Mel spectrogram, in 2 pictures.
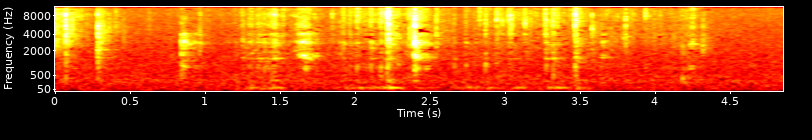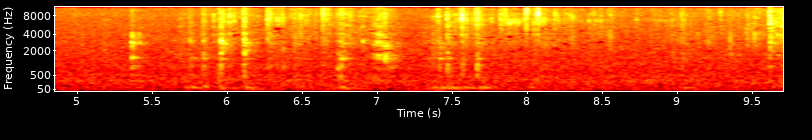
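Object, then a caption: Bar of soap scraped with a knife blade. A solid cream bar of soap held in the hand is scraped with a utility knife blade, and chunks and curls break off. Quiet, irregular, bright scraping and crisp clicks come in quick bursts with short soft thuds, then ease into lighter, sparser scrapes toward the end.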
